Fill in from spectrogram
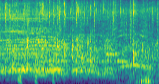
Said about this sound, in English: Give it a big round of applause for Geek Brother number one,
